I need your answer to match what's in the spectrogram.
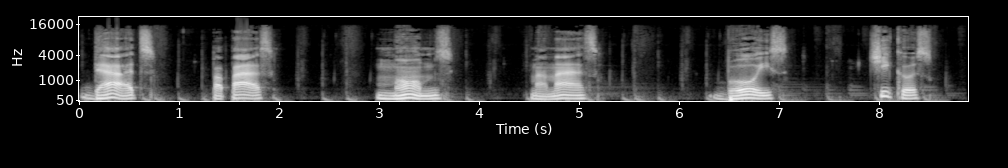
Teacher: Esto significa que si la terminación del sustantivo es sonora, es decir, si puedes sentir que tu laringe vibra al final del sustantivo que pronuncias, tiene el sonido z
